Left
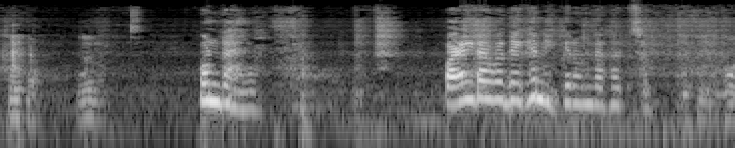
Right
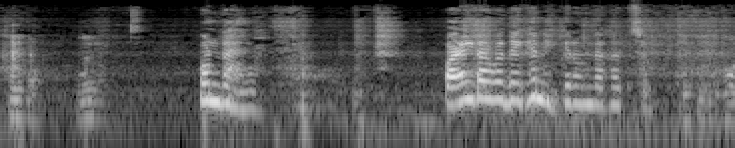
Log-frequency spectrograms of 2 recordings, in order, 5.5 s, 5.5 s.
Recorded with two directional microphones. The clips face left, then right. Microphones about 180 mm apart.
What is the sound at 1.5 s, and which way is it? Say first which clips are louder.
Speech: left 2 dB; 20° left (ahead or behind).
